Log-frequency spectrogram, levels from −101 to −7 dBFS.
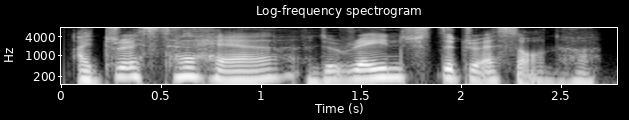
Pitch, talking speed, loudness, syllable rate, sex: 155 Hz, 215 wpm, -18 LUFS, 5.0 syllables/s, female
